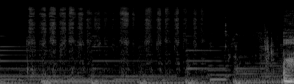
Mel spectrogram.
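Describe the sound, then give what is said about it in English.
A pen writes a phone number on paper: quick, scratchy strokes in a brisk run, fairly faint, over a soft steady background hum. “Here, I'll write it down for you.”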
